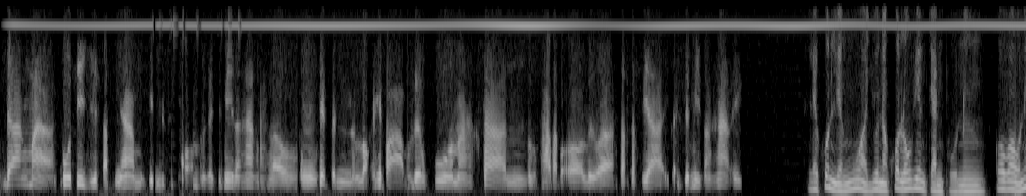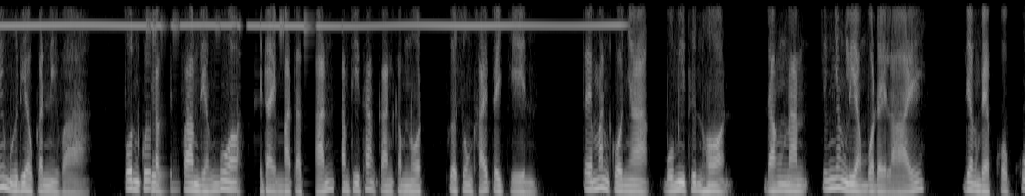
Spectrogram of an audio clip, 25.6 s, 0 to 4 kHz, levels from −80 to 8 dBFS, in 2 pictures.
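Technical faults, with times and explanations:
0.00 to 20.74 s, feedback whistle: A thin, steady 3.4 kHz whistle sits well below the sound, swelling and fading slowly. A speaker-to-microphone loop hovering at the edge of feedback is the likely cause.
1.91 to 3.04 s, 14.65 to 15.10 s and 15.52 to 17.13 s, repeated packet loss (robotic sound): Audio drops out again and again, with gaps up to 144 ms. Each hole is filled by extending the last sound, giving choppy fragments.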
